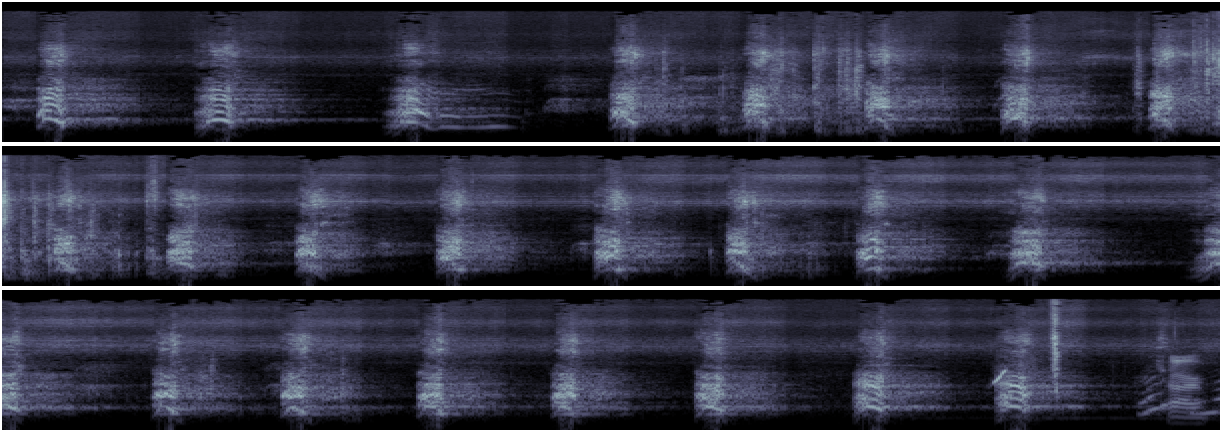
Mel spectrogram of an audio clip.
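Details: A restrained German Shepherd barks loudly and steadily, deep harsh woofs about once a second, frustrated and aggressive during a bath as the neighbour's Vizslas run around nearby; the dogs habitually fence fight.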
